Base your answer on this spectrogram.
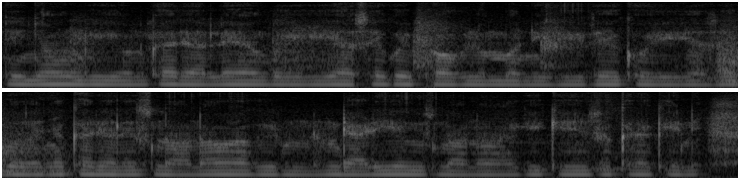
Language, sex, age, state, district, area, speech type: Dogri, male, 30-45, Jammu and Kashmir, Reasi, rural, spontaneous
